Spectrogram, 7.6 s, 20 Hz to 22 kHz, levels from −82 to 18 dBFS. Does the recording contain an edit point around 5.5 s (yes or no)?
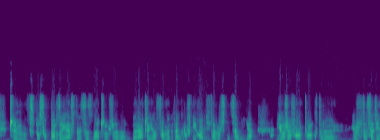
no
